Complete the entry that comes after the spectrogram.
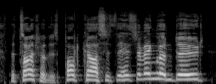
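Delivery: high, fast mock-outraged listener; hammed-up protest in a high-pitched rush; exasperated exclamation. Imagined listener protesting to the podcaster, mock exasperation. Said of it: "and you are exclaiming".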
